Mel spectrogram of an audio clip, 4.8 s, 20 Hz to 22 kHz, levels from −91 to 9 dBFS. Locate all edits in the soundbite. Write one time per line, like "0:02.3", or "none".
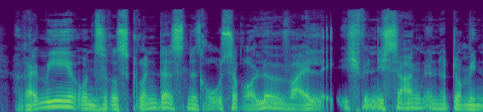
0:02.0
0:03.3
